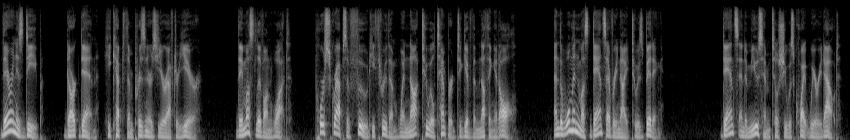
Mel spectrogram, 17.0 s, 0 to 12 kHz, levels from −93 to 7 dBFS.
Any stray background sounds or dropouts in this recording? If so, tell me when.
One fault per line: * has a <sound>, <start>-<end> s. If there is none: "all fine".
all fine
